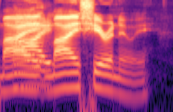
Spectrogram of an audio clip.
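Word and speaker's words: Mai Shiranui: My Shiranui. – My Shiranui.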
